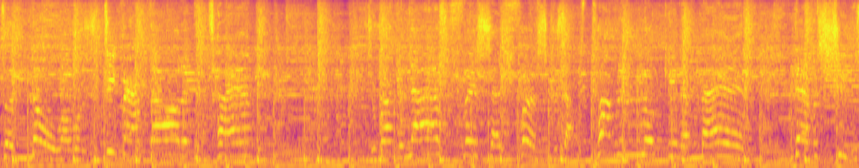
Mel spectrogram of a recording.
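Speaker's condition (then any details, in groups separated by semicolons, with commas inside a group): No condition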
